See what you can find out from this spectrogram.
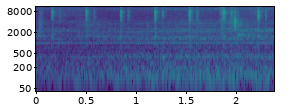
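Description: A steady low roar from the burner and fan holds even throughout, with no surging or popping; the heater is running normally.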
